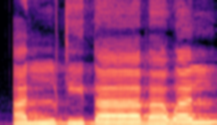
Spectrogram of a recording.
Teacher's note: panjang dua harakat alitab Wal ada hukum alif lam qamariah sebab alif lam menghadapi huruf qamariah yaitu ha cara bacanya alif lam dibaca jelas atau disebut dengan izhar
